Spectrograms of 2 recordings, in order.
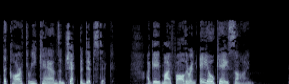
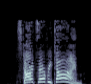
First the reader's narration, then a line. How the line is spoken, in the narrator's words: I yelled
